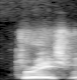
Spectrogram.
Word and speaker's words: Quraysh: Well, as I, on kind of that note, Colbert, the tribe thing, I know, like, the Quraysh, that was the, I don't know if I'm pronouncing that right. – Yeah, you did. – Quraysh was the big tribe, right?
